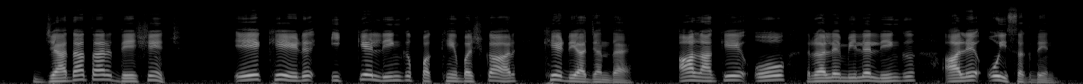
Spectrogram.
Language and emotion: Dogri, neutral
